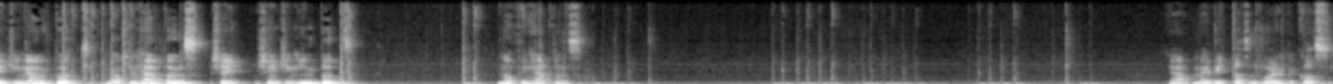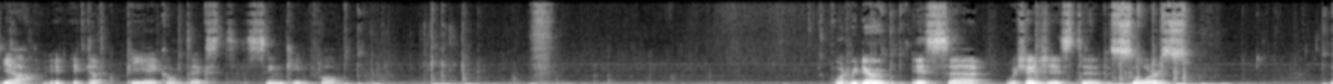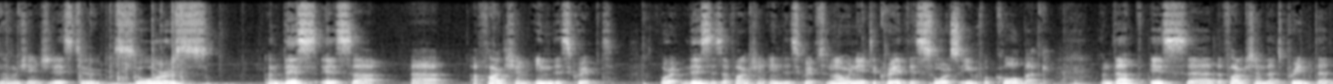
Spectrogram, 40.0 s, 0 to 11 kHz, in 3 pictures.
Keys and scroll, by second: 1.0 super+\.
